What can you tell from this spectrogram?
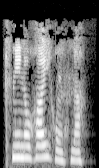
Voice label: lets go wash, Cayuga; kninihaíhǫhnah; Let's go wash. (laundry)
